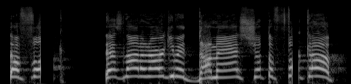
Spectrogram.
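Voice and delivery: high, exasperated retort; mocking the guest's argument, high and irritated; angry outburst. Real, not acted.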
